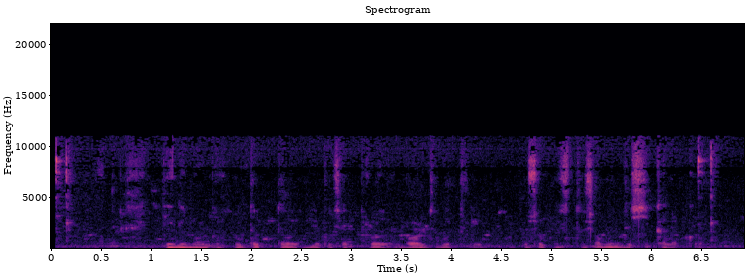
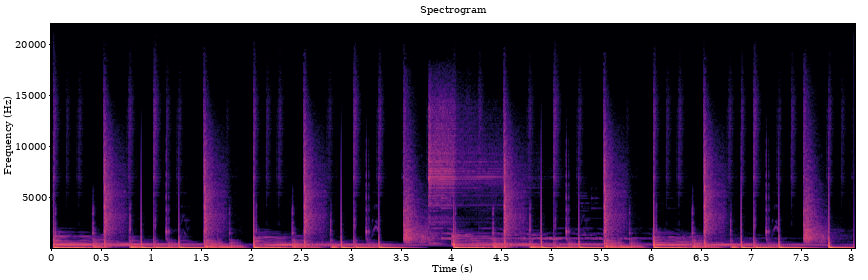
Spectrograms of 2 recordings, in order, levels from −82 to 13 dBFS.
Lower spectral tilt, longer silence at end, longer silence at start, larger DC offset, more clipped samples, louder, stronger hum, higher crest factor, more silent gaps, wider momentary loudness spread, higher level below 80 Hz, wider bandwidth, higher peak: second, -3 dB/octave vs -5 dB/octave; about the same, 0 s vs 0 s; about the same, 0.05 s vs 0 s; neither; neither; second, -37 LUFS vs -22 LUFS; neither; first, 28 dB vs 16 dB; neither; first, 15 LU vs 3 LU; second, -58 dBFS vs -20 dBFS; second, 11.5 kHz vs 15.5 kHz; second, -10 dBFS vs -4 dBFS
